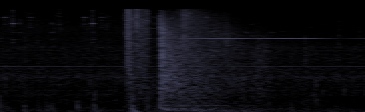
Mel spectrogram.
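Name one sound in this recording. Glass shatters loudly as a window is smashed in.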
